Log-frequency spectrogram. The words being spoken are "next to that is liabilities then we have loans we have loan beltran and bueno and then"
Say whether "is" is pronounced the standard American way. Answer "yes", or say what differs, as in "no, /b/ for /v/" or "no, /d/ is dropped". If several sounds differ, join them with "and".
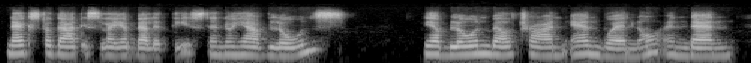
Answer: no, /s/ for /z/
